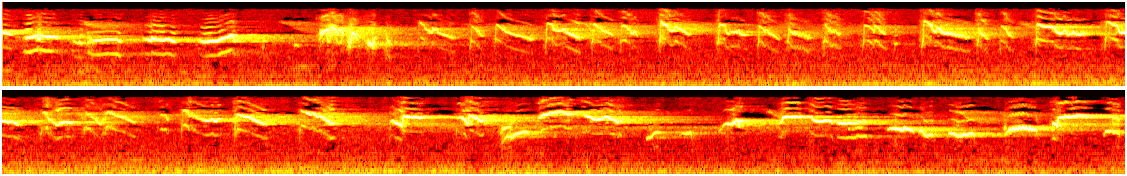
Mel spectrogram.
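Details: Continuous high-pitched warbling song of an Oriental white-eye, rapid slurred whistles rising and falling in dense runs, barely pausing over the whole stretch.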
